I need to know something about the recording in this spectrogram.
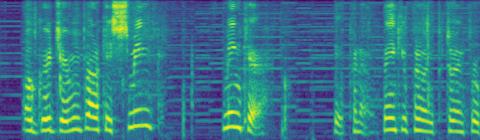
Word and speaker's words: Schmincke: Okay, Sminke. Okay, thank you for pronunciation key. Sminke.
